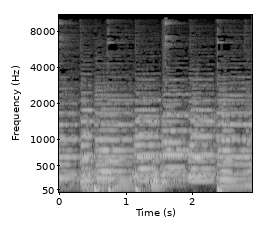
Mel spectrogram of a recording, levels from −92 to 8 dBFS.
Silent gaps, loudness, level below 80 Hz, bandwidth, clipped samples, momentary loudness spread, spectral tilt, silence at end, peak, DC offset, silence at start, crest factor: none; -19 LUFS; -30 dBFS; 11 kHz; under 0.1%; 2 LU; -6 dB/octave; 0 s; -6 dBFS; under 0.1%; 0 s; 12 dB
